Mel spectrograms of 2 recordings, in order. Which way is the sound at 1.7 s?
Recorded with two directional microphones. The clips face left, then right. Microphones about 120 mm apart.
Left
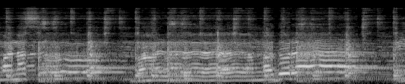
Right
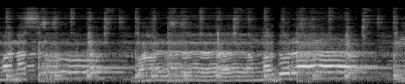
15° right (ahead or behind).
